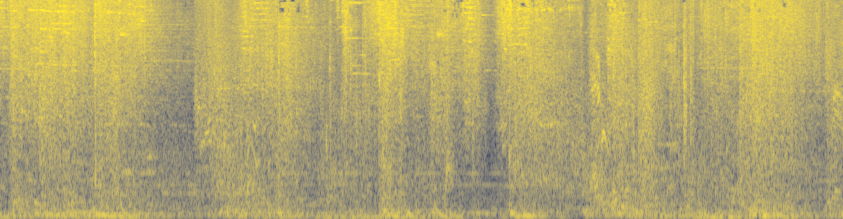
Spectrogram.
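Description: Magical spell effects whoosh and crackle during a battle.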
